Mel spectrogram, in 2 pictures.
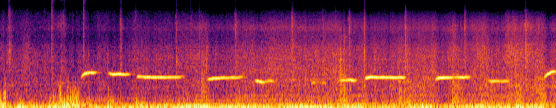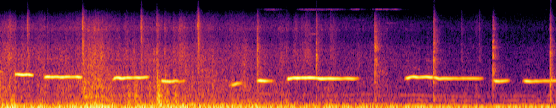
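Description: A person whistling a slow tune: a run of clear held notes stepping up and down, the opening phrase coming round again. The delivery truck's engine and road rumble run low underneath.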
